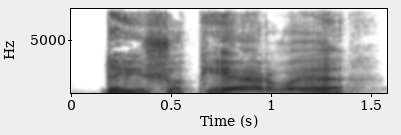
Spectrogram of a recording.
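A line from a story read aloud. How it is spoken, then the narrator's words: Chuckling agreement. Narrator (Russian): хохотнув, поддержал его сосед напротив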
